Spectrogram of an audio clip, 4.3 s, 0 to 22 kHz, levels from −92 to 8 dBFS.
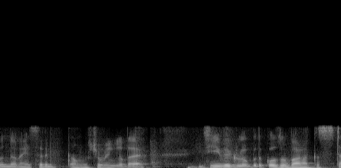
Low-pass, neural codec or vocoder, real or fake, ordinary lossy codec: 5.4 kHz; codec, 16 kHz, 1 kbps, X-Codec, HuBERT features, trained on balanced general audio; fake; none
